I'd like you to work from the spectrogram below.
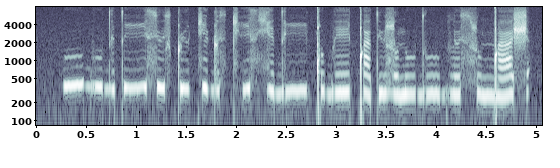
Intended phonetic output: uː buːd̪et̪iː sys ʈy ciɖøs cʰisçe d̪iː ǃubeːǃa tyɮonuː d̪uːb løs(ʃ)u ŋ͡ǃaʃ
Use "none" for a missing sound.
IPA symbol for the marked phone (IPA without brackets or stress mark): ɬ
